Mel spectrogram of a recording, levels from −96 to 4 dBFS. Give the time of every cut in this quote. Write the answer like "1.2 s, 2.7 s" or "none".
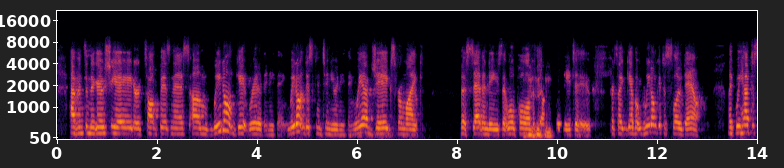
2.6 s, 11.1 s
